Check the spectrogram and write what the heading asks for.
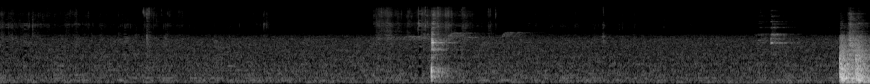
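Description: Kitchenware knocking: a single sharp clink about four seconds in and a louder clatter near the end, over a low steady hiss.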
